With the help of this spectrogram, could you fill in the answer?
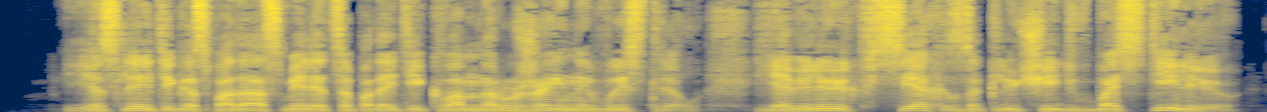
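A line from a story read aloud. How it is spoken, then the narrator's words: Shouting. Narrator (Russian): закричал Генрих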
